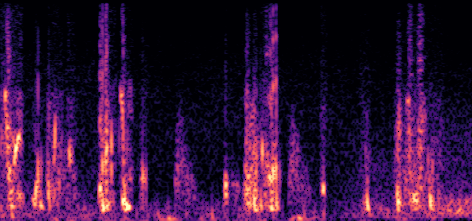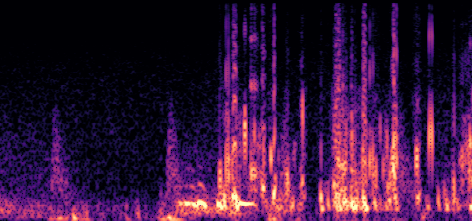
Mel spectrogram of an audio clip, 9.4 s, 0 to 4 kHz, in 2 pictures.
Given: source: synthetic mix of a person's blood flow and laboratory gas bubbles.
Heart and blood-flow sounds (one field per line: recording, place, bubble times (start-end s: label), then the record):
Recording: Doppler ultrasound of blood flow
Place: subclavian vein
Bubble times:
0.00-0.24 s: bubbles
0.30-0.62 s: bubbles
0.66-0.77 s: bubbles
0.97-1.35 s: bubbles
1.39-1.49 s: bubbles
2.21-2.83 s: bubbles
3.19-3.27 s: bubbles
3.59-3.71 s: bubbles
3.92-4.43 s: bubbles
6.87-7.51 s: bubbles
7.55-7.78 s: bubbles
7.89-8.73 s: bubbles
8.84-9.45 s: bubbles
From the record:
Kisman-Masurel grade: 333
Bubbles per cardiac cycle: rolling drumbeat, 9 or more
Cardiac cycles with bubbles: 50 to 99%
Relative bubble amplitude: loud (0.450 to 0.775)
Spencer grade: 3 (all of the cardiac periods contain showers or single bubble signals, but not dominating or overriding the cardiac motion signals)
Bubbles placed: anywhere in the cardiac cycle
